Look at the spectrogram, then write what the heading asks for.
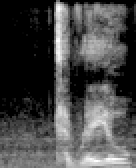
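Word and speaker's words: τηρέω: It's from a word, tereo, I believe is the way it's pronounced.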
